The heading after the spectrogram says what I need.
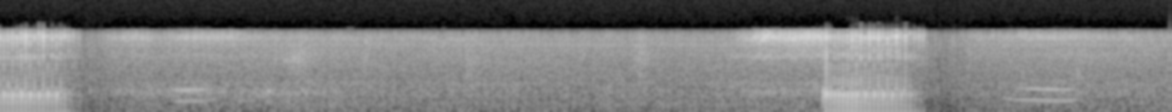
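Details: A French Bulldog snores while lying between her owner's legs, eyes open: loud, rattling snores on the in-breath, two about four seconds apart, with quieter breathing between.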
